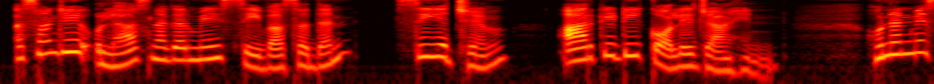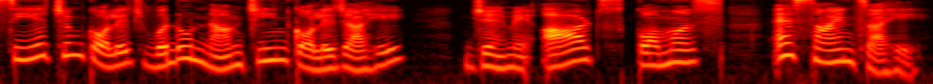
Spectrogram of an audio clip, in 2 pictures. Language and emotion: Sindhi, neutral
